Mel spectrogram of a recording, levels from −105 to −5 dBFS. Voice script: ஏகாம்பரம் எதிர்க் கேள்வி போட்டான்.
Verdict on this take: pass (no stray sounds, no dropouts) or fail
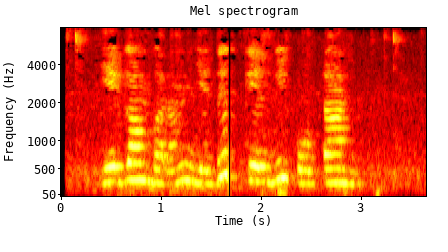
fail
